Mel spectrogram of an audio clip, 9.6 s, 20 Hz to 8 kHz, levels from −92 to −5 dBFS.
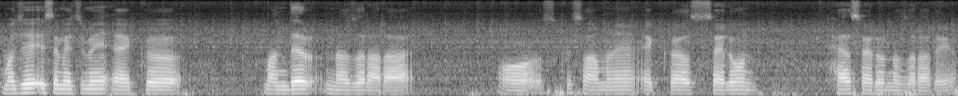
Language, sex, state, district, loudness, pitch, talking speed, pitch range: Hindi, male, Bihar, Supaul, -16 LUFS, 115 Hz, 130 wpm, 110-120 Hz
